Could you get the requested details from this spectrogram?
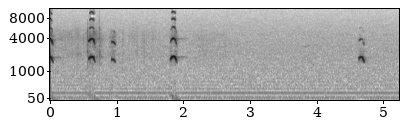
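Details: At the Hog Island osprey nest on 25 July 2020, during a failed second fish delivery, the osprey gives a quick cluster of shrill whistled chirps, pauses, then adds a lone chirp nearly three seconds later.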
